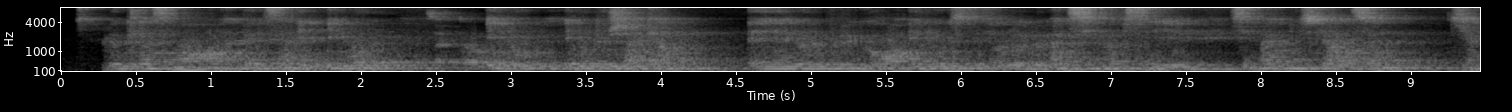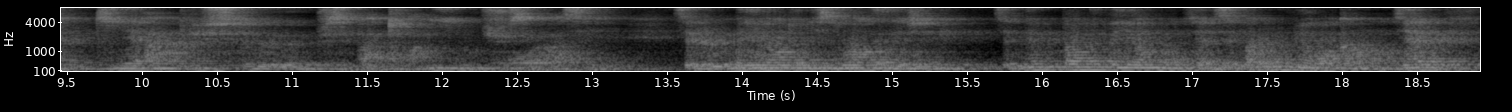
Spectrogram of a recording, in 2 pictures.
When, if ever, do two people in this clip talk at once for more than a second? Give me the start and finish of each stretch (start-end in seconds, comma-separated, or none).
none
